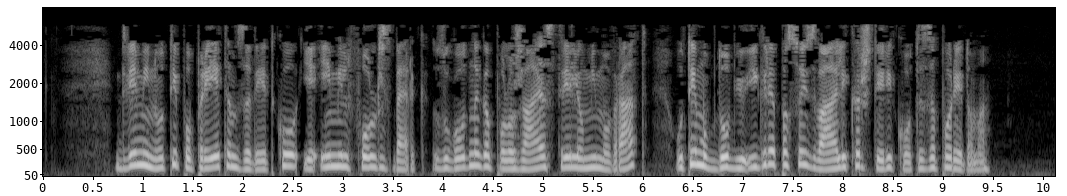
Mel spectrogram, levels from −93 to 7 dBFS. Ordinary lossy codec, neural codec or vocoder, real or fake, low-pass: MP3, 24 kbps; none; real; 7.2 kHz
